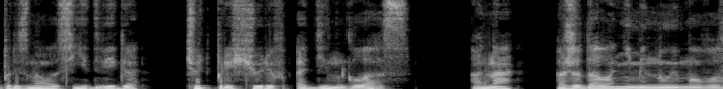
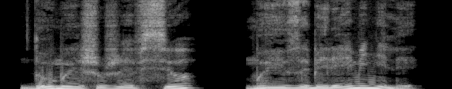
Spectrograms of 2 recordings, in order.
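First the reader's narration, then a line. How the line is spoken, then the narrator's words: Sultry purring. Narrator (Russian): точно мартовский кот замурлыкал Ажуров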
